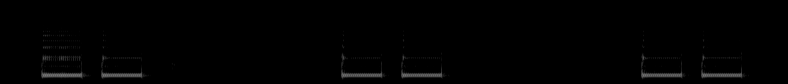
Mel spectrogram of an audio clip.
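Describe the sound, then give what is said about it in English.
Telephone ringback tone from an outgoing call, three paired double rings at a steady pitch, each pair followed by a quiet gap, loud and alone with no talk. “Should we try calling Nils?”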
